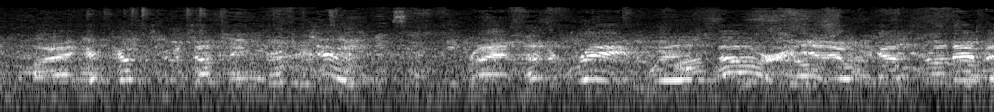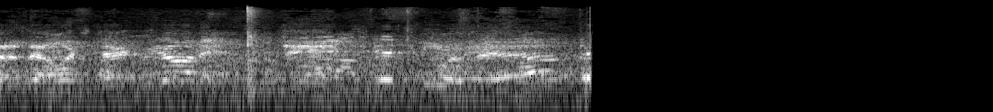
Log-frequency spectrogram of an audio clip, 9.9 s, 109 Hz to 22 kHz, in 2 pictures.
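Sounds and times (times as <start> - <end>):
outdoor background noise: 0.0 - 8.0.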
